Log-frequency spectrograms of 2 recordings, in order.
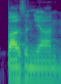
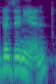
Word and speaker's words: Bazinyan: So Bazinyan, I don't know how to say his last name, to be honest with you. I mean, if you're from North America, I think you say Bazinyan. That's how I've heard it.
